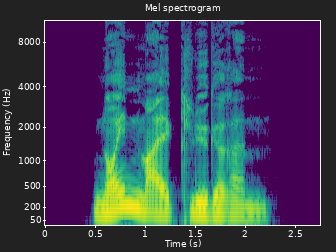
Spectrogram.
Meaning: strong dative masculine/neuter singular comparative degree of neunmalklug
- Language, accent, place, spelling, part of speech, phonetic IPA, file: German, Germany, Berlin, neunmalklügerem, adjective, [ˈnɔɪ̯nmaːlˌklyːɡəʁəm], De-neunmalklügerem.ogg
